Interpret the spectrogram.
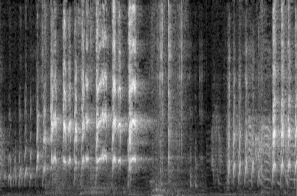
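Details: Budgerigar calls for stimulating breeding: quick runs of bright, repeated chirps that pause for about a second. The rapid chirping then resumes.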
